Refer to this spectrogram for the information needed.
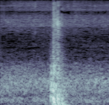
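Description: A single short thud, like a car door, as a police officer gets out of his car during a routine traffic stop, recorded on body cam footage, over a low steady background hum with no talking.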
